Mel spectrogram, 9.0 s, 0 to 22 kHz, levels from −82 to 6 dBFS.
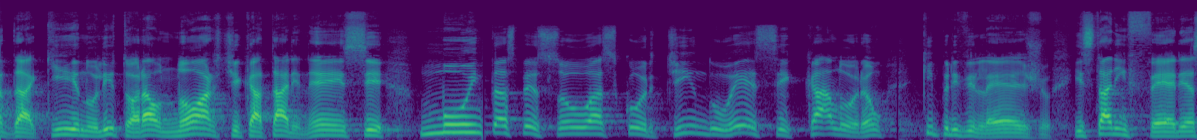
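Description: At 3.62 s a 20 ms gap opens, then the sound turns duller and roughly 5 dB quieter, with nothing above 10.5 kHz and a faint new noise floor. The likely cause is an input switched to a poorer device, reverting at 6.74 s.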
